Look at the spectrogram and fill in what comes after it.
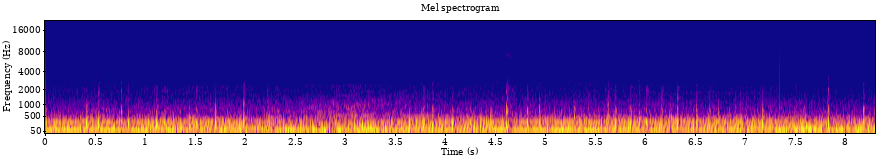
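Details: Triumph Bonneville T100 custom build on Down & Out Customs drag pipe exhaust, before fixes: deep loud twin rumble at idle with occasional sharp exhaust pops; backfiring, with less torque and top speed; fix planned via O2 sensors, air baffle removal and stage 4 ECU tune.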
